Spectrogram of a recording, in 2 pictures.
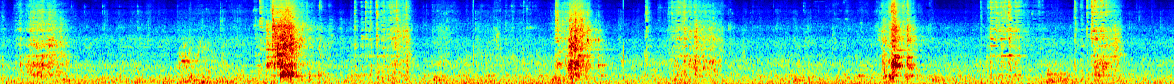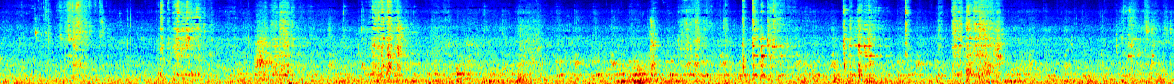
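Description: Irregular metallic clanks and knocks of construction work, a few of them sharp and loud, over a steady low hum.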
